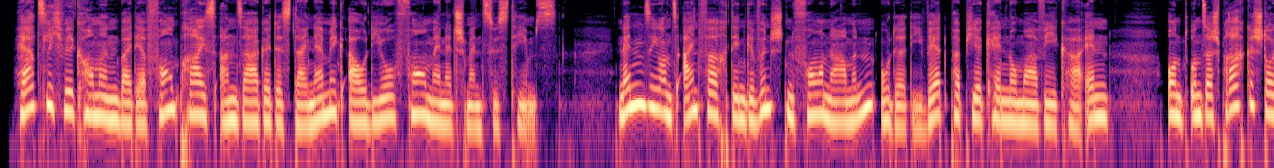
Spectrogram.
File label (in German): deutsch frauen telefon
